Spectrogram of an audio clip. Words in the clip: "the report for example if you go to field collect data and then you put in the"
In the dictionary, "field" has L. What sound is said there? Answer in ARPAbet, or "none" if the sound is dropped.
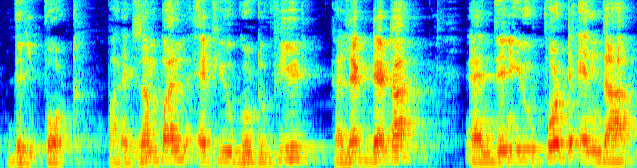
none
